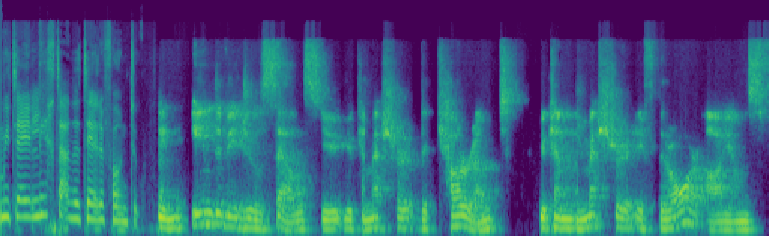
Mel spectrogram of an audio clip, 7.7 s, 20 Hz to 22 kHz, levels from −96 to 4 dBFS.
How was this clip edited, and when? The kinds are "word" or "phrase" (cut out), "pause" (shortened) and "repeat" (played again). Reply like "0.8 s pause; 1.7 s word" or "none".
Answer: 1.5 s pause; 3.6 s word; 5.3 s pause; 5.7 s word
